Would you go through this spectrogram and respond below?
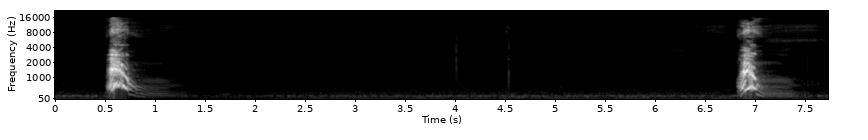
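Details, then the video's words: Dog hiding under a bed lets out two sharp, bright barks about six seconds apart, each with a short falling tail, over a faint low hum. "my dog talking under my bed"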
